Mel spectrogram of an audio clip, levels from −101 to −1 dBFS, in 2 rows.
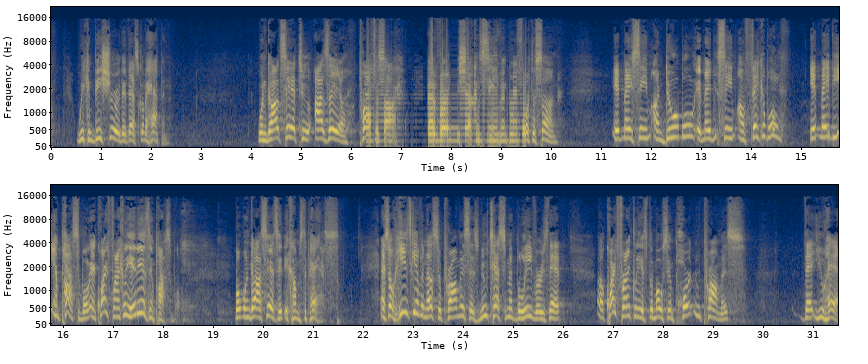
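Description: From 6.30 to 9.50 s the sound turns into a rigid, metallic buzz at 188 Hz, the robotic sound from repeated short buffers. The likely cause is that audio arrived too late and the playback repeated its last fragment, about 5.3 ms long, in place of most of the real material, roughly seven parts in ten. A spectrogram would show evenly spaced horizontal harmonics at multiples of 188 Hz, and the waveform would show identical cycles repeating every 5.3 ms.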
